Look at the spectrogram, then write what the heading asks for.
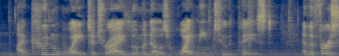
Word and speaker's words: Lumineux: dollars off so remember it's luminos spelled with an x so you can x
